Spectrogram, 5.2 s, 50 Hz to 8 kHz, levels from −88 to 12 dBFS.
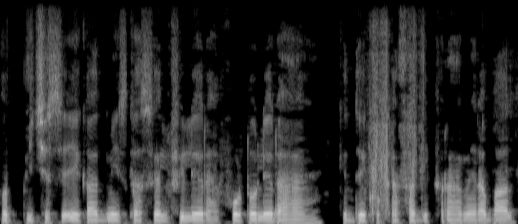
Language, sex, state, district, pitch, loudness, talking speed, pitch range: Hindi, male, Uttar Pradesh, Gorakhpur, 105 Hz, -19 LUFS, 265 wpm, 105-110 Hz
